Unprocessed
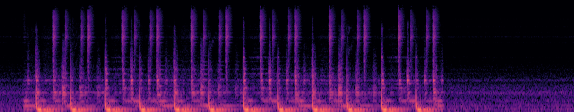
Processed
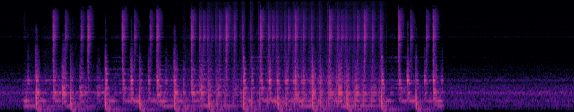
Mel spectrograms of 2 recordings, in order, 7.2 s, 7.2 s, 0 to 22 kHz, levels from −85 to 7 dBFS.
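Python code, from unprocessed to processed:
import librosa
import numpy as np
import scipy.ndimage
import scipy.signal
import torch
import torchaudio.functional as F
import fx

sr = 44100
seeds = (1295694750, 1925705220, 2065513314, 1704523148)

y = scipy.signal.sosfilt(scipy.signal.butter(2, 250.0, 'highpass', fs=sr, output='sos'), x)
y = fx.notch(y, sr, hz=5400.0, q=11.0)
y = fx.echo_crushed(y, sr, ms=101, feedback_pct=80, bits=8, wet_db=-7.5, at=(2.19, 4.84))
y = y * 10.0 ** (2.0 / 20.0)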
